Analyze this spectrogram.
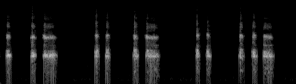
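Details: Red-legged partridge decoy male in a cage calls to wild partridges with its four-to-five-stroke song. Loud, grating notes come in clusters of two or three, the last of each group drawn out.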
